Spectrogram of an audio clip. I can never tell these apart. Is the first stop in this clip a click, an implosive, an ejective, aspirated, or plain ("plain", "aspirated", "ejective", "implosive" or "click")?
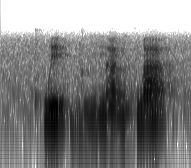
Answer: aspirated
